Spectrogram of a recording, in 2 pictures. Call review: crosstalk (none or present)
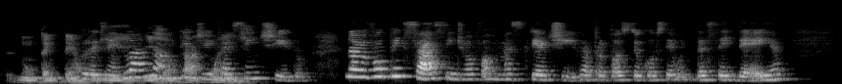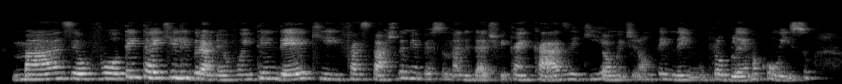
present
